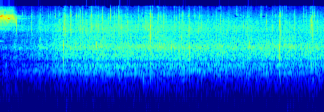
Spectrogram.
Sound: audience applauds

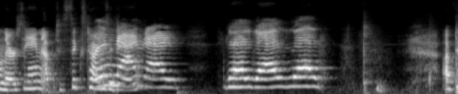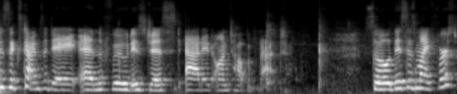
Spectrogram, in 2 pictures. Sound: baby babbles

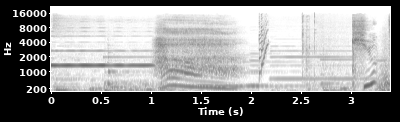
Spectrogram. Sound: sighing

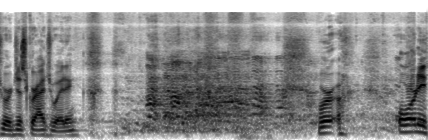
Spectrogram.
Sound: laughter

